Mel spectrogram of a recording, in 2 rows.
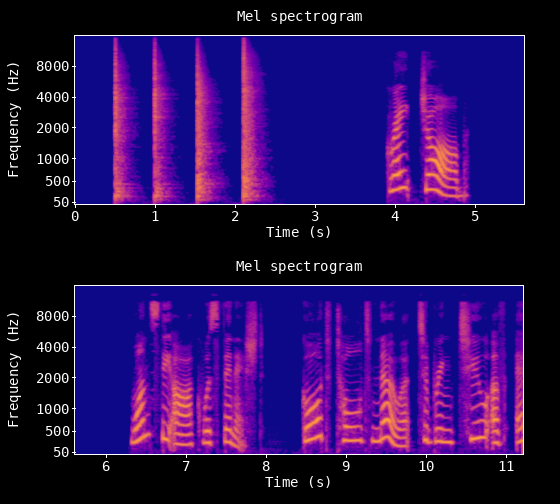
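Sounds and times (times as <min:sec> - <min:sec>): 
hammer blows: 0:00.5 - 0:02.5
speech: 0:03.9 - 0:05.0, 0:06.3 - 0:11.2.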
